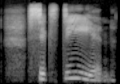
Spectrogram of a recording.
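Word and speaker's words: sixteen: So 6 + 10 the the strongest part here is the end which is 10. 16.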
